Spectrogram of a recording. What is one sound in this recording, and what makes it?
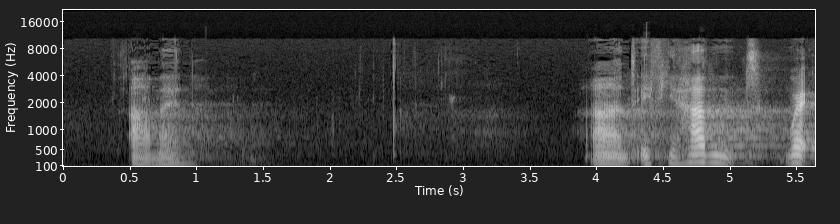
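A middle-aged woman speaks calmly into a microphone in an echoing room.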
